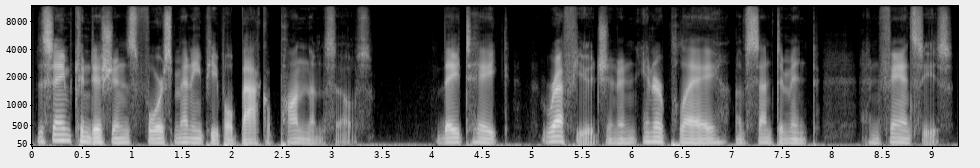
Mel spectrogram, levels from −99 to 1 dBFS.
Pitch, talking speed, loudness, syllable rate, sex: 95 Hz, 130 wpm, -22 LUFS, 4.4 syllables/s, male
